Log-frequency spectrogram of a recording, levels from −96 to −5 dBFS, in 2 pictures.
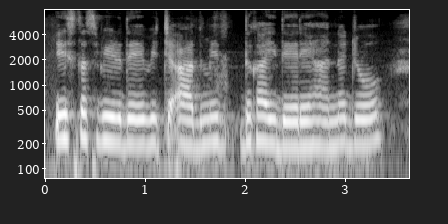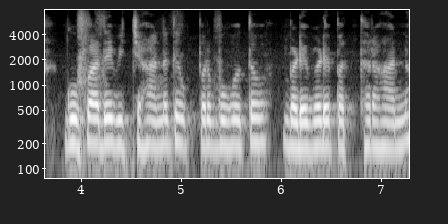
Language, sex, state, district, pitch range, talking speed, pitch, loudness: Punjabi, female, Punjab, Kapurthala, 185-200 Hz, 175 wpm, 195 Hz, -15 LUFS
